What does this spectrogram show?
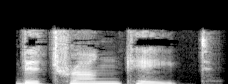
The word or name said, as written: detruncation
